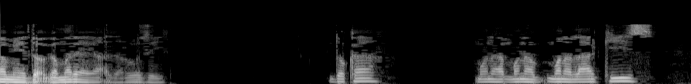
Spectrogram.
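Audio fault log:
throughout AAC compression: likely low-bitrate AAC-LC coding, near 18 kbps, drops everything above 6.5 kHz and starves the bands below, so the speech sounds dull, smeared and warbly.
0.60–1.15 s zipper noise: the level falls about 15 dB in unsmoothed 3 dB steps, roughly ten a second, each step clicking and together producing an audible ticking.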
